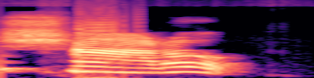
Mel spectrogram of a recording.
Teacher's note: শুরুতেই মফলা আছে, তাহলে এই মফলার উচ্চারণ হয় না, তবে সামান্য নাসিক্য ধ্বনির প্রভাব পড়ে।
